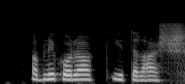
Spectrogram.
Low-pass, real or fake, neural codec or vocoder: 7.2 kHz; fake; codec, 16 kHz, 0.5 kbps, X-Codec, WavLM features, trained on Multilingual LibriSpeech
